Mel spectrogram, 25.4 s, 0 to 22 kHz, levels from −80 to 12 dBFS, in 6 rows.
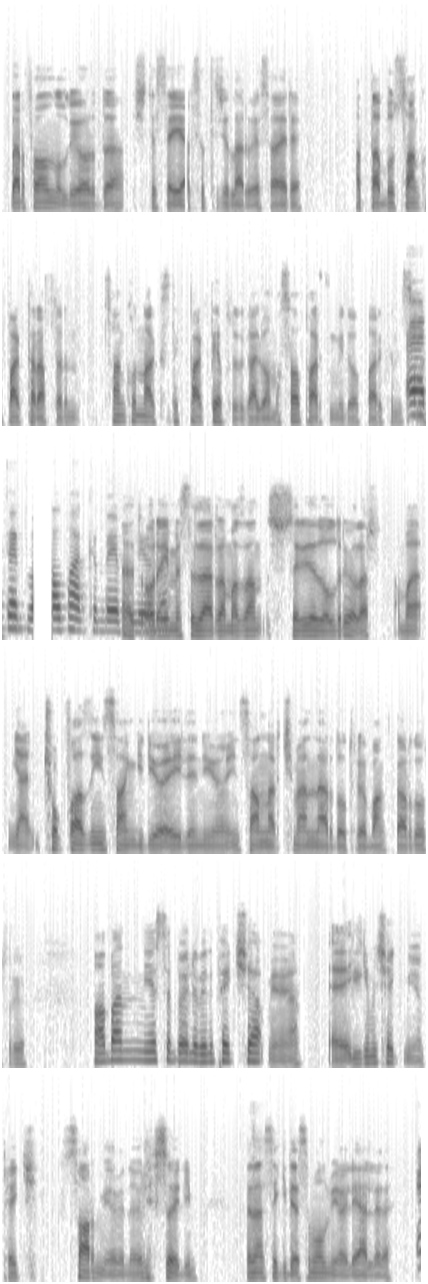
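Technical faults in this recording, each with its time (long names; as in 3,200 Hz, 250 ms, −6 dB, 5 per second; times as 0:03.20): surface crackle 280 per second −37 dBFS
0:01.82–0:01.85: drop-out 32 ms
0:08.78–0:08.97: drop-out 195 ms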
